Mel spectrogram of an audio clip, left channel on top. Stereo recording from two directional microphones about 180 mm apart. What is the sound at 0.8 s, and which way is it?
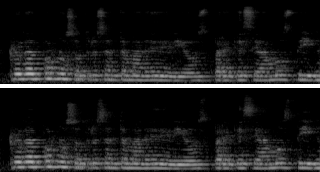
Speech, 15° left (ahead or behind).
